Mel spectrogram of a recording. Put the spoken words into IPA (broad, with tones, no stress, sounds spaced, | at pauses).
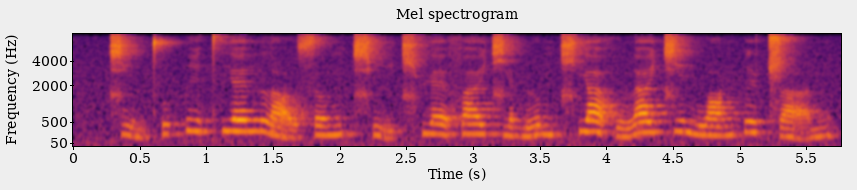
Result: t͡ɕ ḭ˨˩ n t̪ʰ u˦ p i˥˩ t̪ʰ j ɛ˥ n l ɑ̰˨˩ ʊ̯ s ɤ˧˥ ŋ t͡ɕʰ ḭ˨˩ t͡ɕʰ ɥ ɛ˥˩ f a˥ ɪ̯ t͡ɕ j ɛ˨ n ɻ ʊ˥˧ ŋ t͡ɕʰ j ä˥˩ f u˩ l a˥ ɪ̯ t͡ɕ i˥˩ n w ɑ˧˥ ŋ p i˥˩ ʈ͡ʂ a̰˨˩˦ n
